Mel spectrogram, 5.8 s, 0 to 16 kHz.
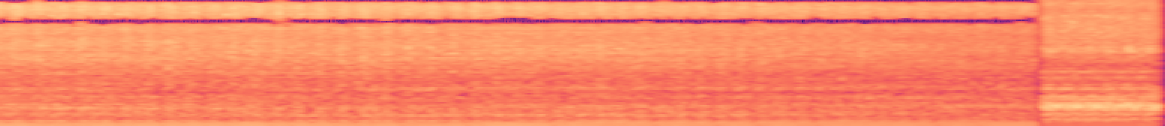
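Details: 1964 Dodge Dart station wagon, 170 slant six with push-button automatic, revived after 25+ years parked outside: steady, even low idle, loud as if unmuffled, no misses, knocks or rattles, all cylinders firing; normal idle.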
